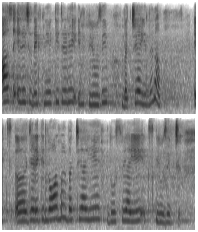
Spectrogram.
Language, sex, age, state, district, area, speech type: Dogri, female, 30-45, Jammu and Kashmir, Jammu, urban, spontaneous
